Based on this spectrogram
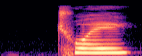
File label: "chui1", chinese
